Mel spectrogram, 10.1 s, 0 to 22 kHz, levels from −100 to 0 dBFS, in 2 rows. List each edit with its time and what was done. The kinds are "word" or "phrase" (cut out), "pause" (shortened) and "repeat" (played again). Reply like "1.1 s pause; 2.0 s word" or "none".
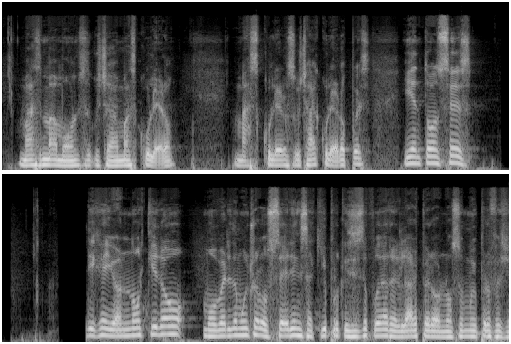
none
